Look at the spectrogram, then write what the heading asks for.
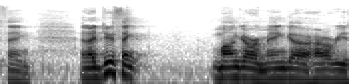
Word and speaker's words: manga: Manga or manga? Yeah, it's pronounced manga, but a lot of people say it's manga.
